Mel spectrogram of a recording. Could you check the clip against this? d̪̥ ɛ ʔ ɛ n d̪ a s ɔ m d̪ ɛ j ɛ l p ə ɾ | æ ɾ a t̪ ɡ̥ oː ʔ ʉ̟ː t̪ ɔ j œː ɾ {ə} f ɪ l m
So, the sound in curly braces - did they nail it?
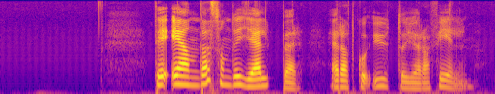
no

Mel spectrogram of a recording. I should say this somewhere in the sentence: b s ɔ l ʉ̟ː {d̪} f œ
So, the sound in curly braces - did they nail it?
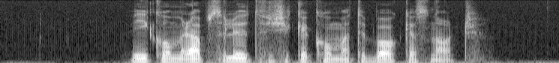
no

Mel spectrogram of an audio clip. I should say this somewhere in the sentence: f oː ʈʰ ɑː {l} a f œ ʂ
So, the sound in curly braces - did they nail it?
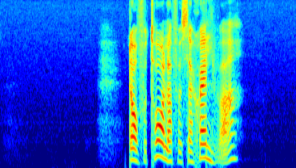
yes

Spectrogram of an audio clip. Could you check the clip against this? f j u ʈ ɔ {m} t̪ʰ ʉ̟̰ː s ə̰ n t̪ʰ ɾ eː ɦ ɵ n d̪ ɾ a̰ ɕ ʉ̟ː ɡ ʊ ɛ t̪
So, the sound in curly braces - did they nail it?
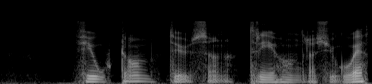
no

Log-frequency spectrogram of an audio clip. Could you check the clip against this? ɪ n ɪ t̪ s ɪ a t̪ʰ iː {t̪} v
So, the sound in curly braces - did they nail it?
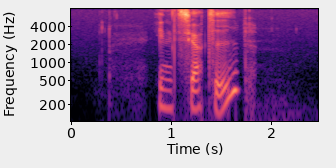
no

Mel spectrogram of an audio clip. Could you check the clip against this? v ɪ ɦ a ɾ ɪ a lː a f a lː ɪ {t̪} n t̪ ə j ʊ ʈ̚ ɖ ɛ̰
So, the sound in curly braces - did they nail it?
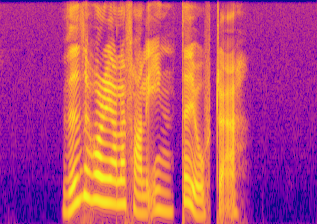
no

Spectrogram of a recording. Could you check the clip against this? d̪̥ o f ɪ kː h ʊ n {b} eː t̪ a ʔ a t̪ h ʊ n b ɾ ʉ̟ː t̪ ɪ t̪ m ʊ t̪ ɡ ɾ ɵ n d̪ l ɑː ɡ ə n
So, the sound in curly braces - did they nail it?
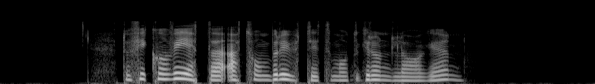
no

